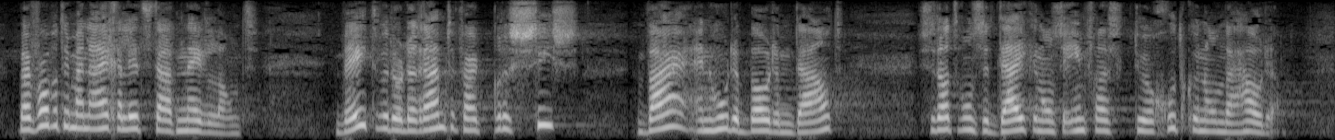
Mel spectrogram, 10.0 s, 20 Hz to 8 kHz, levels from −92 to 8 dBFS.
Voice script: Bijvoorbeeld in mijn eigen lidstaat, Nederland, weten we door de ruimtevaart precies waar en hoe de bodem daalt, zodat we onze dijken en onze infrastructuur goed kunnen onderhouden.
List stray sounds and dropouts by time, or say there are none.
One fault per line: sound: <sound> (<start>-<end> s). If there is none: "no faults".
no faults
